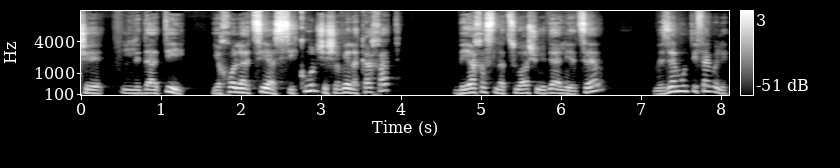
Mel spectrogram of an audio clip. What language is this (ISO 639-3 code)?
heb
